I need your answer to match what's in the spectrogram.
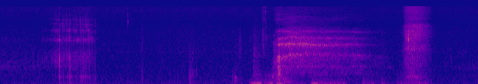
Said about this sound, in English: There's a cat. Should make the cat do an episode sometime. You can't make a cat do anything.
